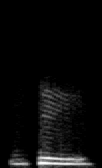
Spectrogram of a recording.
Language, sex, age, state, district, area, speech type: Sindhi, female, 45-60, Madhya Pradesh, Katni, urban, conversation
